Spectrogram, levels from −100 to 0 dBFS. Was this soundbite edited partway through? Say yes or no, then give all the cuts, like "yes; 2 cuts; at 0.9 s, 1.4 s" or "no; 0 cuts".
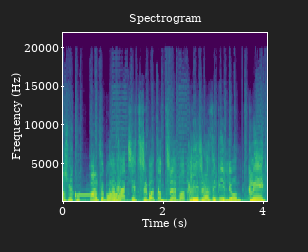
yes; 2 cuts; at 1.1 s, 2.5 s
